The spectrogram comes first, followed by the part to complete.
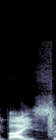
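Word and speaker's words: Buice: Dwayne Bice. The U is silent, I was told. So Dwayne Miami Bice is loosening in the bullpen for California.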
